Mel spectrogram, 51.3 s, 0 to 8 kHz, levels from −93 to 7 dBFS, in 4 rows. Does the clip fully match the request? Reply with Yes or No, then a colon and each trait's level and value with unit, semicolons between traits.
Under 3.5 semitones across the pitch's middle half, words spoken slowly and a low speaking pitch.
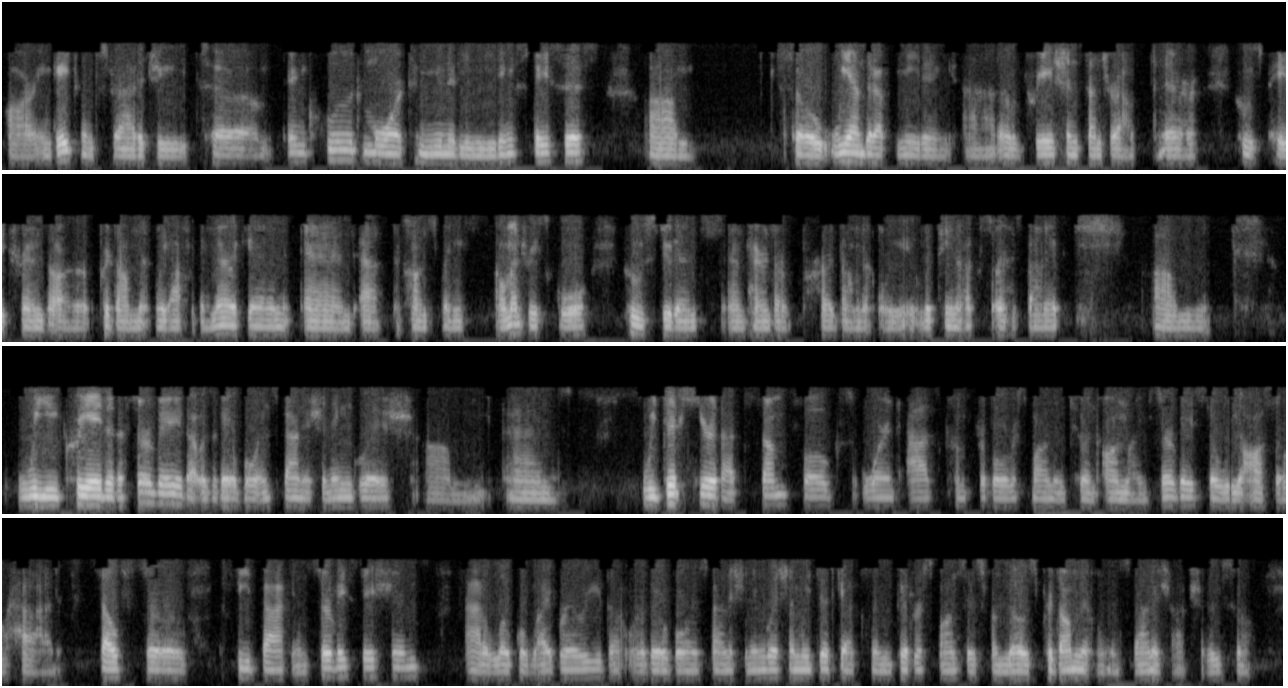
Yes: narrow, 2.6 semitones; slow, 125 wpm; very low, 95 Hz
